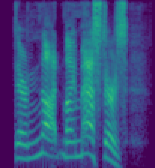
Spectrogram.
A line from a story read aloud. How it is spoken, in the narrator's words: said furiously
